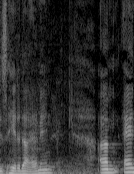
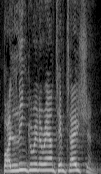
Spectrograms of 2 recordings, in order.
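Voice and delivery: louder, higher sermon delivery; full-force preaching; 7 semitones higher, 5 dB louder than usual. Acted. Pastor preaching to the church about Joseph, full force. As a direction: preach it out to the congregation. Preaching urges alertness against the devil.

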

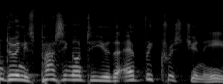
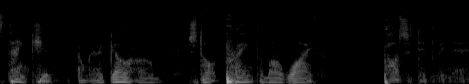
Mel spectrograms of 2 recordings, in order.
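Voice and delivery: mild, retold tearful whisper, much softer and lower; 13 semitones lower, 11 dB quieter than usual. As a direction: let it fall to a broken whisper. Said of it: "And he was crying".

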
